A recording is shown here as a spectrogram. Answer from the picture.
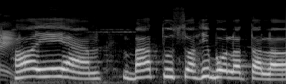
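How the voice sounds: This is a cartoonish character voice with an extremely high pitch. It moves along at a moderate pace.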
